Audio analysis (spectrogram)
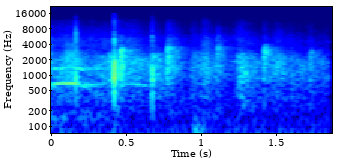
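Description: Graduation ceremony audience clapping, a short burst of scattered hand claps in a hall with a voice briefly audible over it.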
